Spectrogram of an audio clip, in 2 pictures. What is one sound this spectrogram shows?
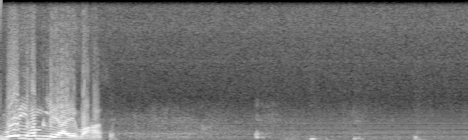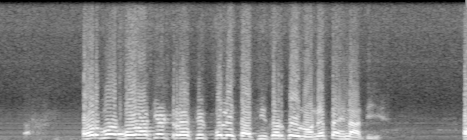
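A man speaks forcefully into a microphone, pausing between phrases.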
